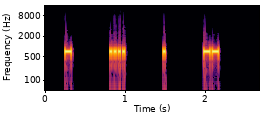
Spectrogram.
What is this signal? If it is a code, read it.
Morse code, heard as a keyed tone, about 44 wpm, spaced as for 15 wpm, 690 Hz. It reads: THEM
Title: 6x Character Spacing - Top 100 Words - 45wpm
